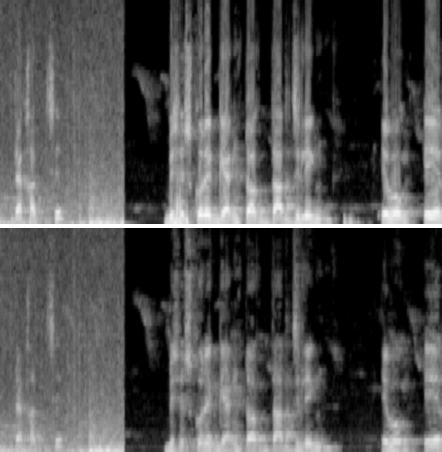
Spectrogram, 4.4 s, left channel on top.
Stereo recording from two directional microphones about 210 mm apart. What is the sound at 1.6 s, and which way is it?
A man's voice, 35° left (ahead or behind).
